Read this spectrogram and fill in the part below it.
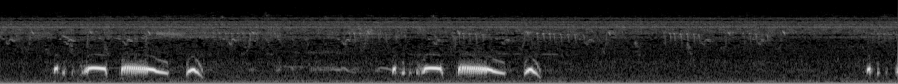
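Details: Two full phrases of the spotted dove's 'pokal tanggung' call: soft pips, a level coo, a drawn-out descending coo and a short curved note, followed by a quiet gap and the start of another phrase.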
